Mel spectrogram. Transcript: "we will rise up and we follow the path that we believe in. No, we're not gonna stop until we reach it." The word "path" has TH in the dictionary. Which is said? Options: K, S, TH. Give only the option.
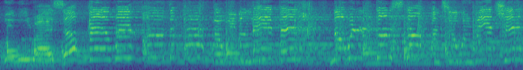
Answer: S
